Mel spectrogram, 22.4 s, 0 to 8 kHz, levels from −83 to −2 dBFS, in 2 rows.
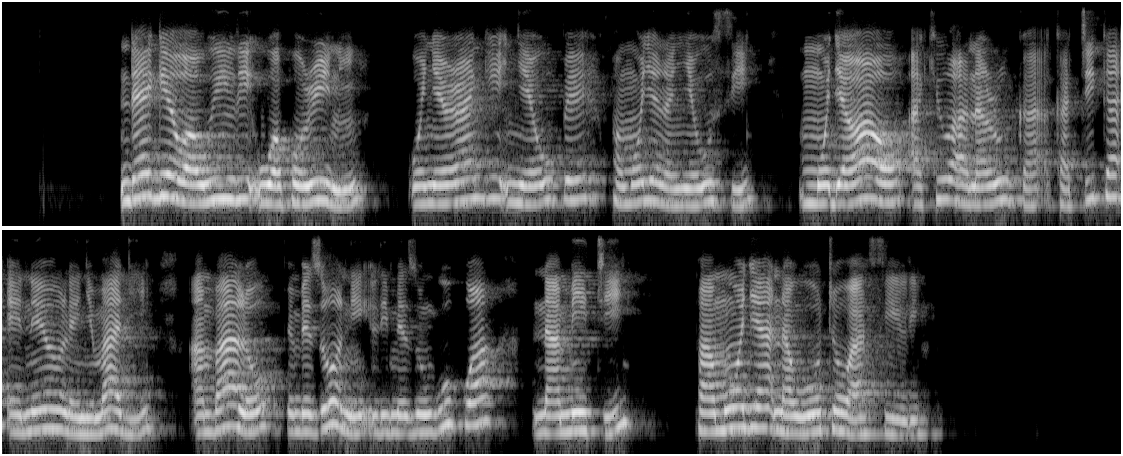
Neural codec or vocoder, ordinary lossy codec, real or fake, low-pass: none; Opus, 64 kbps; real; 7.2 kHz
